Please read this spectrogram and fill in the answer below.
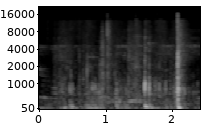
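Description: Handling noise from a phone being picked up and moved: rubbing and rumble, with a few light knocks about a second in and again near the end.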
